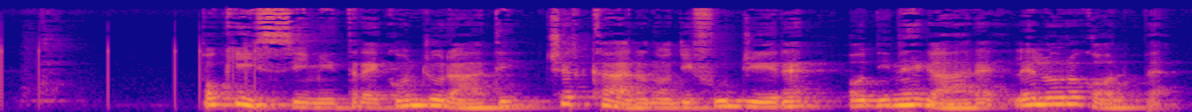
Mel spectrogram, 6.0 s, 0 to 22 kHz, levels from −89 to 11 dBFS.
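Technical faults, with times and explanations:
0.00–1.28 s: train of clicks. About seven sharp, similarly shaped clicks arrive at an uneven pace averaging 5.5 per second, ticking over the speech and its gaps alike. The peaks stand about 5 dB above the speech itself. Repeated pulses of the same shape like this most likely come from electrical interference or a faulty connection or power supply injecting transients into the signal path.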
